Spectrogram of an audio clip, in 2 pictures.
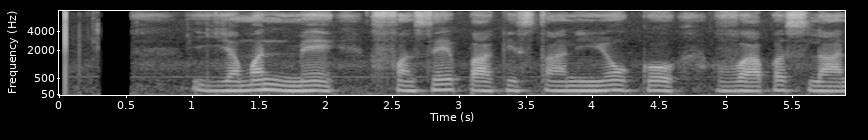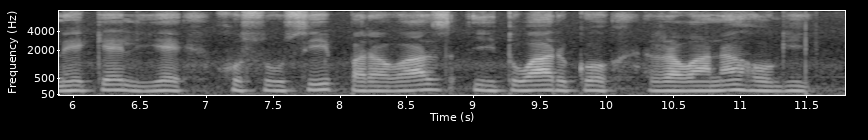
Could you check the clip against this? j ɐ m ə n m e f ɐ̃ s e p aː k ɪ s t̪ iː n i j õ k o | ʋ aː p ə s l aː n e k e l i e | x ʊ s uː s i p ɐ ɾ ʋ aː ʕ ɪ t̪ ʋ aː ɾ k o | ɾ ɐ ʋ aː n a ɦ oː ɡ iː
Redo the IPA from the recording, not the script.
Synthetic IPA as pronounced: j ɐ m ə n m ẽ f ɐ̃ s e p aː k ɪ s t̪ aː n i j õ k o | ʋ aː p ə s l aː n e k e l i e | x ʊ s uː s i p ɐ ɾ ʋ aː z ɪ t̪ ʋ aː ɾ k o | ɾ ɐ ʋ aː n a ɦ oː ɡ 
